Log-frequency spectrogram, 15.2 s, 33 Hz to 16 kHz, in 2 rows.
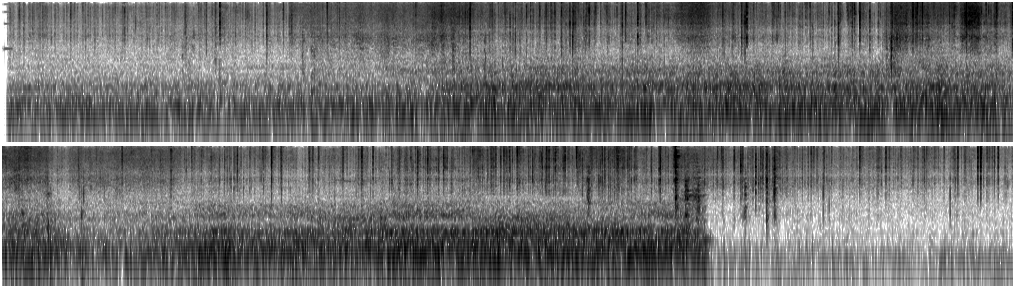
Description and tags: somerset fire 1
recording of a fireplace in somerset
fire, somerset, field-recording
